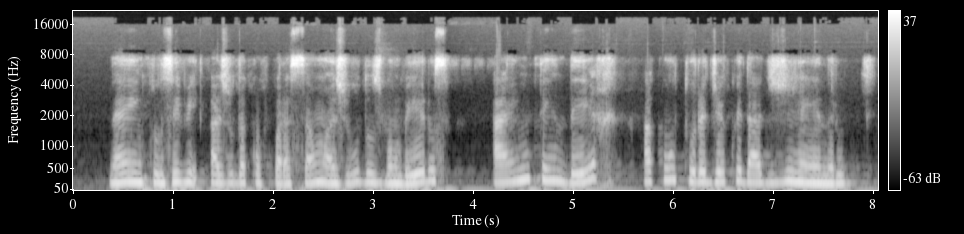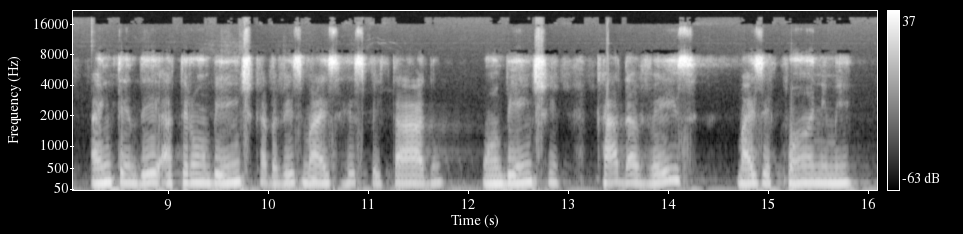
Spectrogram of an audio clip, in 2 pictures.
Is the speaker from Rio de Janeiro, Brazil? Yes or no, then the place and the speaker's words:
no; Espírito Santo, Brazil; eu sempre sou capixaba, minha família é capixaba, e tive que sair, né, do nosso território, ir para Minas Gerais, um local que eu não conhecia ainda, e permanecer lá por 3 anos.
